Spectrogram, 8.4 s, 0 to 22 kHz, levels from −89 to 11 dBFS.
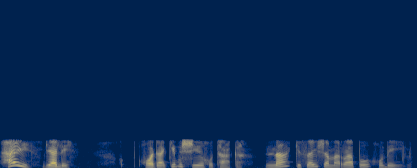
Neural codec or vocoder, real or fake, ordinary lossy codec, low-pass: none; real; none; 3.6 kHz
